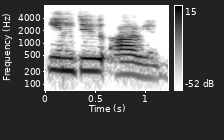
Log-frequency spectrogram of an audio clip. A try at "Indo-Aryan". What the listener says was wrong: Indo, not Hindu.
